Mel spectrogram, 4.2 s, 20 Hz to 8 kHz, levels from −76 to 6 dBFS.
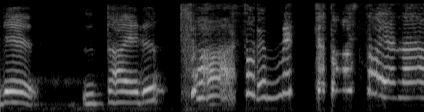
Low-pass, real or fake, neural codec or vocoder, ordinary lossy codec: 7.2 kHz; fake; codec, 16 kHz, 2 kbps, FunCodec, trained on LibriTTS, 25 frames a second; MP3, 48 kbps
